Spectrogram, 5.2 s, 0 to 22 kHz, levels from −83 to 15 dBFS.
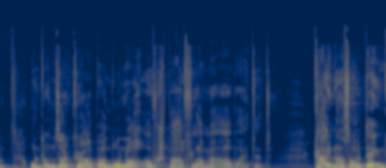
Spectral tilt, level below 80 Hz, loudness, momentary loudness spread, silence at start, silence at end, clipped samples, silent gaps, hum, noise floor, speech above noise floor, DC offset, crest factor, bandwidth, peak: -6.5 dB/octave; -74 dBFS; -27 LUFS; 17 LU; 0 s; 0 s; under 0.1%; none; none; -60 dBFS; 35 dB; under 0.1%; 16 dB; 17.5 kHz; -10 dBFS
